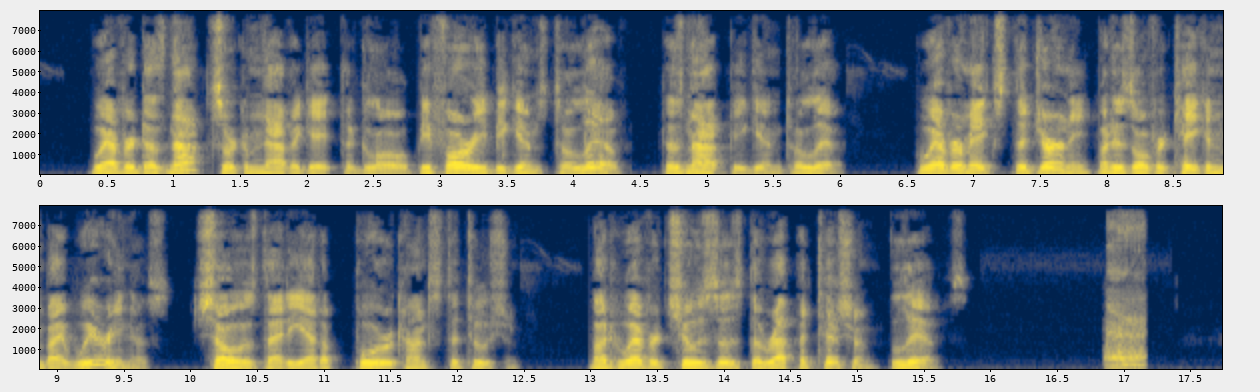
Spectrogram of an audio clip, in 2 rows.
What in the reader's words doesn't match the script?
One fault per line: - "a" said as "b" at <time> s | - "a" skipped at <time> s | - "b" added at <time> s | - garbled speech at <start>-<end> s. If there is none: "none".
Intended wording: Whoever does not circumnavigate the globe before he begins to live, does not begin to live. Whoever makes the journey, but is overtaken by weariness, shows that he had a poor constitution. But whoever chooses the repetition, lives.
none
